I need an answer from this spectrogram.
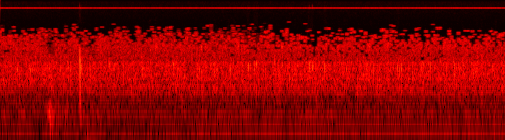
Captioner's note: machine whirring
